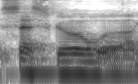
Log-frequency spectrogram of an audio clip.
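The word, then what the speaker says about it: Šeško: some people pronounce it cesco you know me Jack Daniels John Smith I a't got a clue but I think in his native language it's pronounced like that all right guys take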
